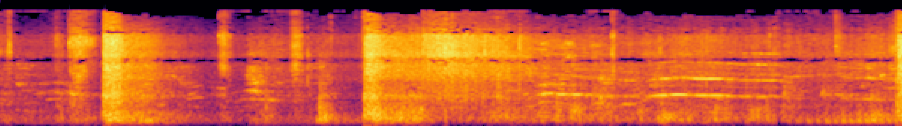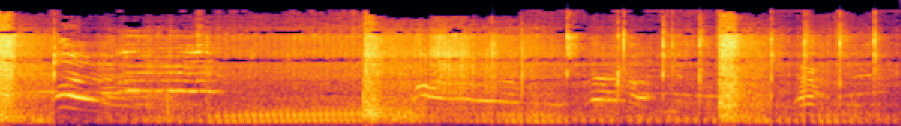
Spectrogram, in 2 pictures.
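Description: A fountain firework hisses and crackles as it sprays sparks.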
